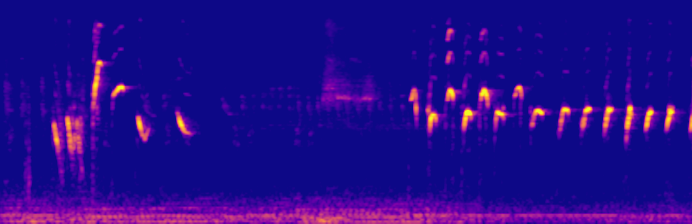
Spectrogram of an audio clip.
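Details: Greater green leafbird in lively song meant to rouse other birds: scattered whistled and slurred notes at first, a pause, then a steady run of short clear whistles repeated about twice a second.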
